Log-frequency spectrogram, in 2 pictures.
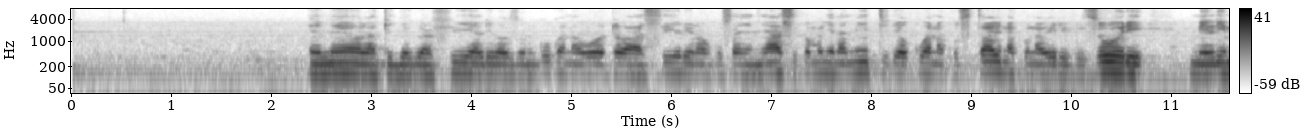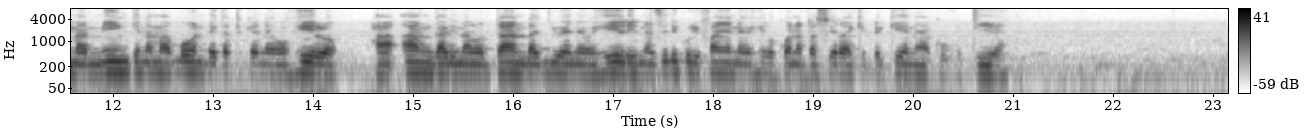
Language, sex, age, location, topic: Swahili, male, 25-35, Dar es Salaam, agriculture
